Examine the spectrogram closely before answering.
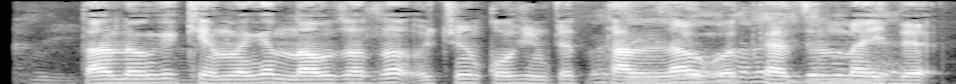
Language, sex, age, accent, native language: Uzbek, male, 18-24, Jizzax, Uzbek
